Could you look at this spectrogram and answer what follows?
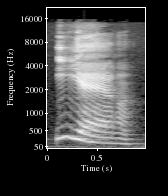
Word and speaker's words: Hier: Hier. Vous avez vu ici le H, on ne l'a pas prononcé.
